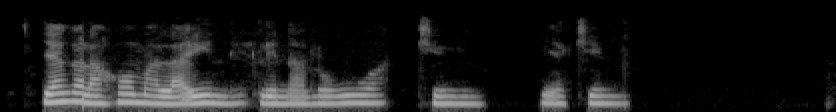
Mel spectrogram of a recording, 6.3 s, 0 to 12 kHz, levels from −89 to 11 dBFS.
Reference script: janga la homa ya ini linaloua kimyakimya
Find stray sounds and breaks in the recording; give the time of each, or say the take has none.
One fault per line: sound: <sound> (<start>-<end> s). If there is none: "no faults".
no faults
